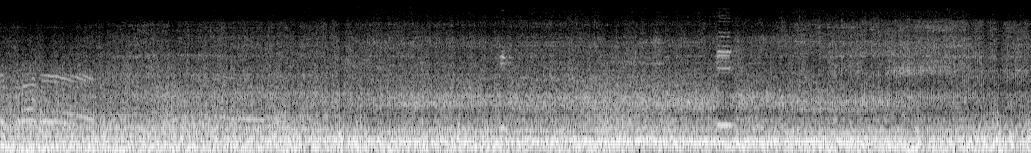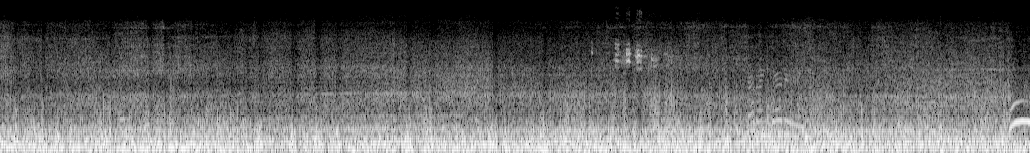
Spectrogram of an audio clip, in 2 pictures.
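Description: A motorcycle engine hums steadily as it rides.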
